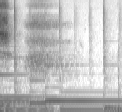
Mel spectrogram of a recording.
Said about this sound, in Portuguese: Vamos inspirar, ok? Inspira. Expira. Inspira pelo nariz.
